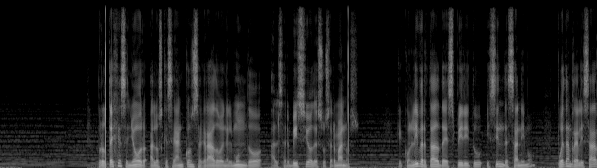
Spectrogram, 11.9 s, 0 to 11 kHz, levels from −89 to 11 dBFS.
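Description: Two sharp snaps land at 2.1 s and 6.96 s, a textbook file header played as audio: joined WAV segments kept their headers, and those bytes play as one brief click each time.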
